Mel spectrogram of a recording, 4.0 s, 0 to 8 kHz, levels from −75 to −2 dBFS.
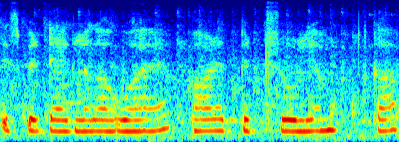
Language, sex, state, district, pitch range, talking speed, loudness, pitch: Hindi, female, Bihar, Samastipur, 235-245 Hz, 135 wpm, -15 LUFS, 240 Hz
